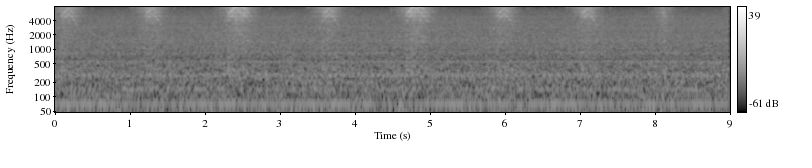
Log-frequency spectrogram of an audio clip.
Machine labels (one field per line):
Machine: slide rail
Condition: normal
